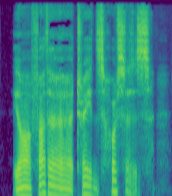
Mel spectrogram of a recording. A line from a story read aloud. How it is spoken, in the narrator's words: Tuon murmured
